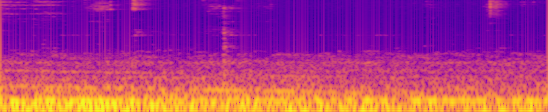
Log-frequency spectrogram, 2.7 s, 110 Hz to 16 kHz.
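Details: 1999 BMW 328i with bad rear wheel bearings, driving: a deep, steady low growl under road rumble, low around 20 mph and swelling louder as speed rises toward 60 mph.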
